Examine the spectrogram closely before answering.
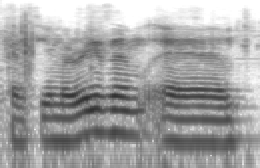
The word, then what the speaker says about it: consumerism: Okay, consumerism. Consumerism. Mm-hmm. Yes, one second. Stress on the second syllable of this word.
